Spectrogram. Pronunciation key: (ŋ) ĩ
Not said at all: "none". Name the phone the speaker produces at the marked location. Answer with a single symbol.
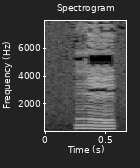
ŋ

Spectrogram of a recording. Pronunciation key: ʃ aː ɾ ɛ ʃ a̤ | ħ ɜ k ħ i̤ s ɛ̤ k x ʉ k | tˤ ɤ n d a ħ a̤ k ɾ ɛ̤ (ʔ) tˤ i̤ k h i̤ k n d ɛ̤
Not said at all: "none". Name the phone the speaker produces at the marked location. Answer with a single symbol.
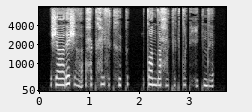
k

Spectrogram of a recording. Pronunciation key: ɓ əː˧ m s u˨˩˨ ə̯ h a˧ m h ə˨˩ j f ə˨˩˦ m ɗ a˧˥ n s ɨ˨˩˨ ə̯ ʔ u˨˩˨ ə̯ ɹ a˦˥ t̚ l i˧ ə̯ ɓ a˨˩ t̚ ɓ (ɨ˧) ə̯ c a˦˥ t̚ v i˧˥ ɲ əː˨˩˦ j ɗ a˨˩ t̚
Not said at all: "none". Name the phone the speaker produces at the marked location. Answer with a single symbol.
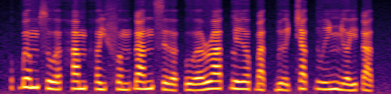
ɨ˨˩˨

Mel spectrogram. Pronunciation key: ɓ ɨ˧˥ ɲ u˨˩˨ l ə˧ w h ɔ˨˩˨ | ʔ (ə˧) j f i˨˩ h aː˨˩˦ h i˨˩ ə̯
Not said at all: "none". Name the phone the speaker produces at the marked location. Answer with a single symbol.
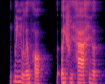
ə˧˥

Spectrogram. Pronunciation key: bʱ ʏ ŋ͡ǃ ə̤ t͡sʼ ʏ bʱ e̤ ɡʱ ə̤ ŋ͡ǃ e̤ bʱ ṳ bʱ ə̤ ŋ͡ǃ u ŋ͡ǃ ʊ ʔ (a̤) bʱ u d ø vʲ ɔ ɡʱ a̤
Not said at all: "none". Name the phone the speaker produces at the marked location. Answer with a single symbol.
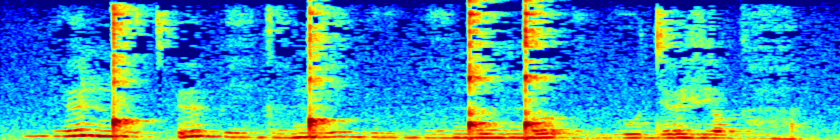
ə̤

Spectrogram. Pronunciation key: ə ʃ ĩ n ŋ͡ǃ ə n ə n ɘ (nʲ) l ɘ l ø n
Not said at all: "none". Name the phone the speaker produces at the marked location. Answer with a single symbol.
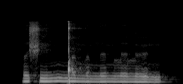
n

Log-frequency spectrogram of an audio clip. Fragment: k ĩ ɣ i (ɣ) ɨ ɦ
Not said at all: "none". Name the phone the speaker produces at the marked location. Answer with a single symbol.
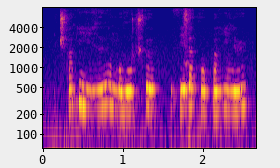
ɣ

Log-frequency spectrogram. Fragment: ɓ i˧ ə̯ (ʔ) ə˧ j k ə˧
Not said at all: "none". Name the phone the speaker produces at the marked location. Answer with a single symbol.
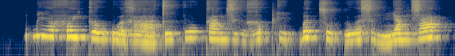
h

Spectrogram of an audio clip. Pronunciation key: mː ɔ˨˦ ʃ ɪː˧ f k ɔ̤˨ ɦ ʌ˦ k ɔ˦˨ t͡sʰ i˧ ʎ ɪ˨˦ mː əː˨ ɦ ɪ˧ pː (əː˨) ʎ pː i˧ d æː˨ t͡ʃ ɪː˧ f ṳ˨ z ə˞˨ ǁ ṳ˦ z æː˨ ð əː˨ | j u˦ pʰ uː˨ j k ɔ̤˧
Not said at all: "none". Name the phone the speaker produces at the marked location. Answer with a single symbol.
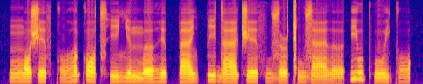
æː˨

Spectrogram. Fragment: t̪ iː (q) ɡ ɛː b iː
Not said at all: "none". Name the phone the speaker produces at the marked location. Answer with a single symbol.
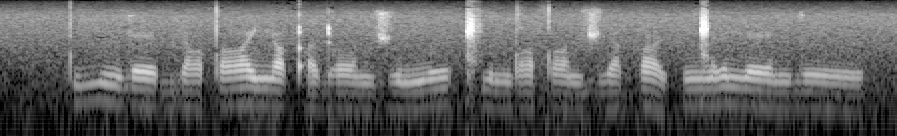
ŋ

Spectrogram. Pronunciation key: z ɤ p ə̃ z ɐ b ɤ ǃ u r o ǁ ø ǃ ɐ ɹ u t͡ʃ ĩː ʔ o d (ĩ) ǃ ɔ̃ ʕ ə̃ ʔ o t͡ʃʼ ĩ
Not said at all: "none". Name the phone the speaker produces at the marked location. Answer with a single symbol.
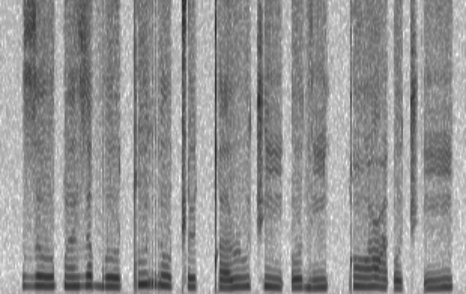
ĩ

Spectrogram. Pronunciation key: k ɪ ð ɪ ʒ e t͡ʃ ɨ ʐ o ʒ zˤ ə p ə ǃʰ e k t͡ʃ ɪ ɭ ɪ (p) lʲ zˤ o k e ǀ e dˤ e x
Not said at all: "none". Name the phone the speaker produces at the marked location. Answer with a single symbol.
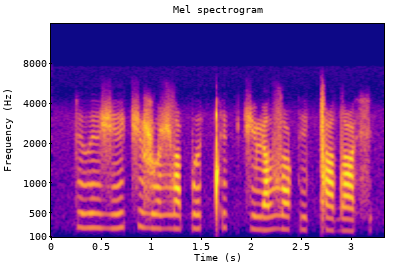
none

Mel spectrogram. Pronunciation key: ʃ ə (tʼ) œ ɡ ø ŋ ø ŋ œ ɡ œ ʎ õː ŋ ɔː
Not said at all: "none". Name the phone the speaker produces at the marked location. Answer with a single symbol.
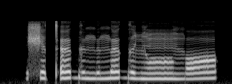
tʼ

